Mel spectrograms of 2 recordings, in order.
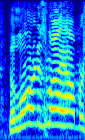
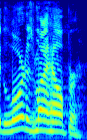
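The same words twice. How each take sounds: First: Higher and louder, bold declaration; confident, ringing call out; with confidence. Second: Said in the usual way. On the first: Shown as a demonstration. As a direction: proclaim it like you mean it. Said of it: "You're saying it with confidence". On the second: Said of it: "Turn to your neighbor, say".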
